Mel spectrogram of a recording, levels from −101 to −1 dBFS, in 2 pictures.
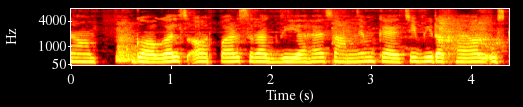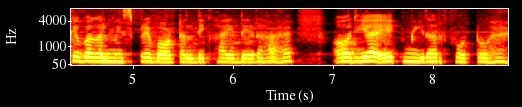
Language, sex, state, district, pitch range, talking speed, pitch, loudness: Hindi, female, Chhattisgarh, Korba, 200-215 Hz, 200 wpm, 205 Hz, -17 LUFS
